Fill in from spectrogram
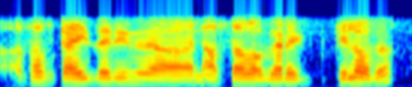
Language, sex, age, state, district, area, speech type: Marathi, male, 30-45, Maharashtra, Gadchiroli, rural, conversation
